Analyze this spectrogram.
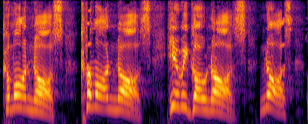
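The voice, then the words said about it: Bad Tim Henman impression. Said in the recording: “a really bad Tim Henman accent”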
